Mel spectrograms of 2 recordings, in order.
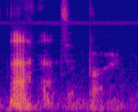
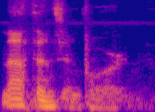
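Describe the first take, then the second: First: Whispered, breathy repeat of "Nothing's important". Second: Said in the usual way. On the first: Shown as a demonstration. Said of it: "whispered repeat". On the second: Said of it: "repeats it in a whisper".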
